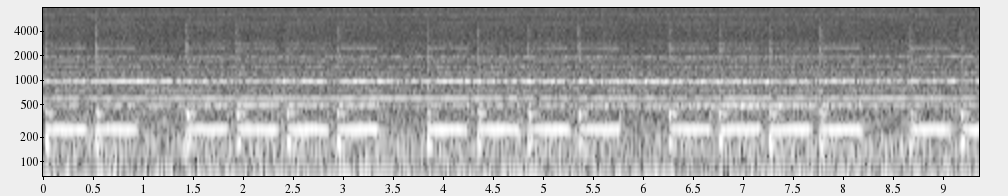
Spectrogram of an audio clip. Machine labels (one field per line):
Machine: slide rail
